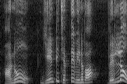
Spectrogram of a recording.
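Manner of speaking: scold, then snap out the command loudly; rising to an angry shout; angry order. A narrator's reading. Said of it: "కోపంగా అన్నాడు అభిరామ్".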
